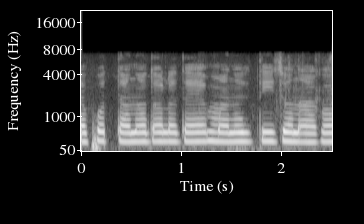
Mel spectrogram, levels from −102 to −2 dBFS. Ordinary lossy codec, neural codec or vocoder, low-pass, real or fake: none; none; 7.2 kHz; real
